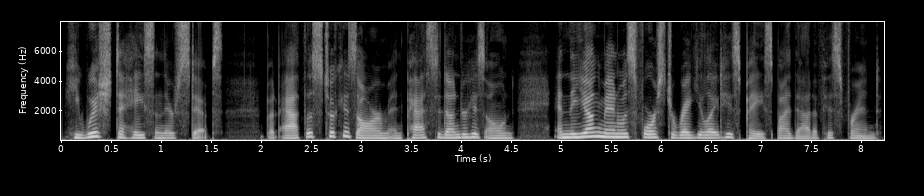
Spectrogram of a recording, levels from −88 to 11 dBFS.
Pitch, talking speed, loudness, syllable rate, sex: 190 Hz, 235 wpm, -18 LUFS, 5.5 syllables/s, female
